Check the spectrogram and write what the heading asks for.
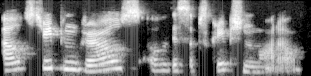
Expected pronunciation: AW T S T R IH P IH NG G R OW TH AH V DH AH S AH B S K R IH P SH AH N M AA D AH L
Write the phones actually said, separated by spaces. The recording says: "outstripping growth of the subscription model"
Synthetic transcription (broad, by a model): AW T S T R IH P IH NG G R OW S AH V DH AH S AH B S K R IH P SH AH N M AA D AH L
